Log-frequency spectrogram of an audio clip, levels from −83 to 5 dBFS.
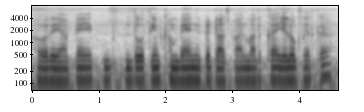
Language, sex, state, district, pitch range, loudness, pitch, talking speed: Hindi, male, Uttar Pradesh, Lalitpur, 120-125 Hz, -17 LUFS, 120 Hz, 180 wpm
